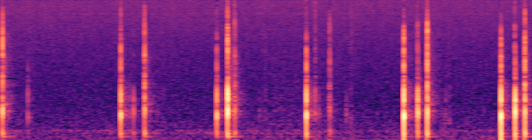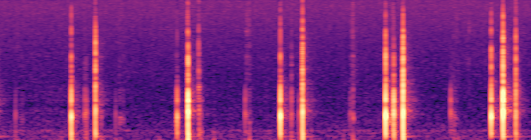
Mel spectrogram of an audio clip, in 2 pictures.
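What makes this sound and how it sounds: Fingertips tap the top of a red plastic lid and fingers tap the side of a medium clear plastic jar full of peanuts. About two dozen short, dry clicks come in quick clusters of two or three, each dying away almost instantly. A faint, steady low hum runs underneath.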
